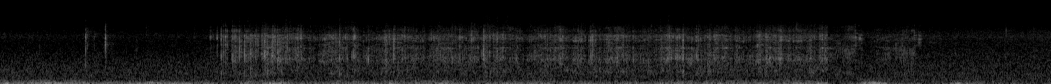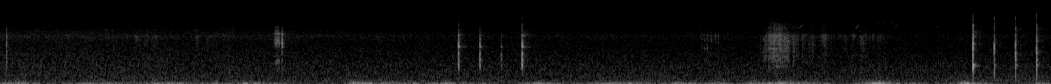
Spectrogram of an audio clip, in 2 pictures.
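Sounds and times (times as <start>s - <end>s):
hand coffee grinder grinding beans: 2.1s - 9.2s.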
